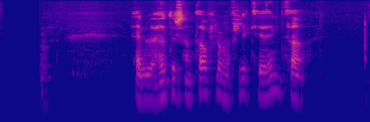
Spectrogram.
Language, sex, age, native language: Icelandic, male, 50-59, Icelandic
